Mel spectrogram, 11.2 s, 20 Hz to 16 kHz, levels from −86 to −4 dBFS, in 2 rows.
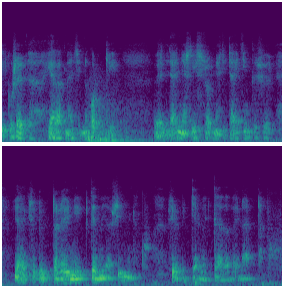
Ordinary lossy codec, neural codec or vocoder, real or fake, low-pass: MP3, 48 kbps; none; real; 7.2 kHz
